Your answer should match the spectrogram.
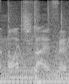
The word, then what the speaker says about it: Nordschleife: How do you pronounce it? Nordschleife? Ah, Nordschleife.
